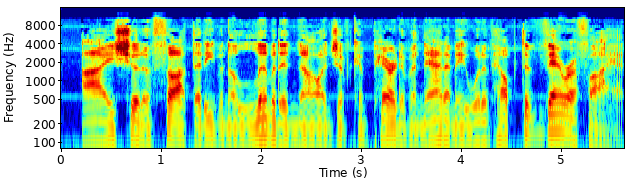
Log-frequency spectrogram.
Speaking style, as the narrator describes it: said Summerlee bitterly

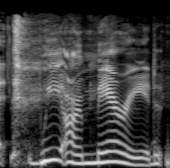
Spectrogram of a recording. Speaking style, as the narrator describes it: Jimin yells

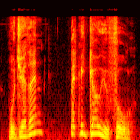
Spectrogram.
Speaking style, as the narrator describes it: I gasped

